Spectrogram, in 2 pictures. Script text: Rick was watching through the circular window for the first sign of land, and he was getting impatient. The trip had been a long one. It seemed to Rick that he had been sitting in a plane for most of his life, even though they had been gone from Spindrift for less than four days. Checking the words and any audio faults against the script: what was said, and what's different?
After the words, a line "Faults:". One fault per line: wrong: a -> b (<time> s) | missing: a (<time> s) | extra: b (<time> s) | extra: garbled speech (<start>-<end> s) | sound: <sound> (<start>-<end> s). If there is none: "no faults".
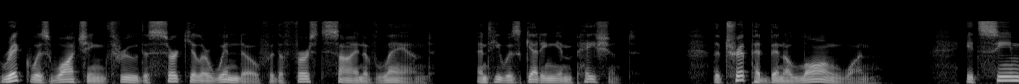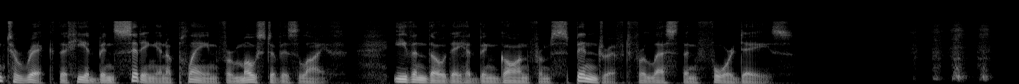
Rick was watching through the circular window for the first sign of land, and he was getting impatient. The trip had been a long one. It seemed to Rick that he had been sitting in a plane for most of his life, even though they had been gone from Spindrift for less than four days.
Faults:
sound: sniff (19.3-20.2 s)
